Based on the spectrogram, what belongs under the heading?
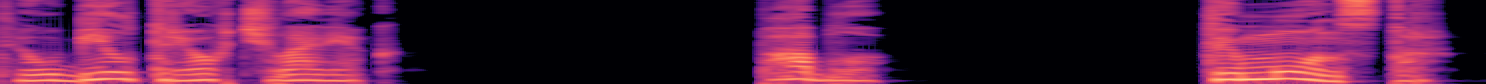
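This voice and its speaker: A frightened young woman cries out in alarm in an audiobook, played by a woman narrator. Her voice rises high when she screams, and the recording is dry and close. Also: steady tone, extremely slow, a little mellow, breathy edge, no room sound. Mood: accusing. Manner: crying out in alarm.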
